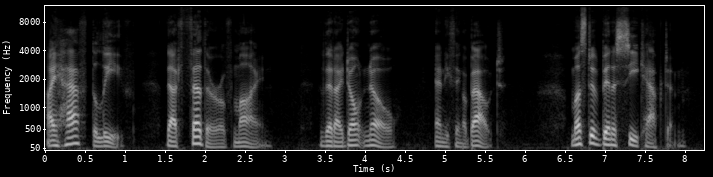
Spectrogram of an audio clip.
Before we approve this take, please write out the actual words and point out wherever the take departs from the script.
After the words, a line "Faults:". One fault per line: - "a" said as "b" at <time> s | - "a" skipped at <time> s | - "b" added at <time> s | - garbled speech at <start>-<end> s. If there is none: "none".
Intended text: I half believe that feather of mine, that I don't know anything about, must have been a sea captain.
I half believe that feather of mine, that I don't know anything about, must have been a sea captain.
Faults:
none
